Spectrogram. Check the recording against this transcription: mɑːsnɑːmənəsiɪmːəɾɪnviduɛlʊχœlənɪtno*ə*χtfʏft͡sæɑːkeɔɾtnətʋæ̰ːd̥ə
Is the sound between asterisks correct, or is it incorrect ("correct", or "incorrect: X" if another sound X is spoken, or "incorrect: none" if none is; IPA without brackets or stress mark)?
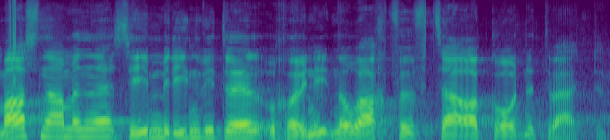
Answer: incorrect: ɑ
